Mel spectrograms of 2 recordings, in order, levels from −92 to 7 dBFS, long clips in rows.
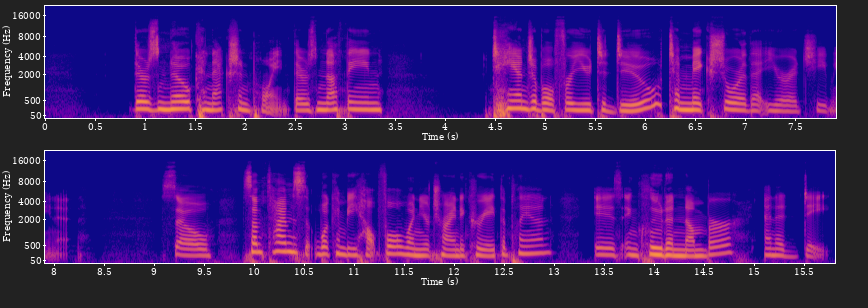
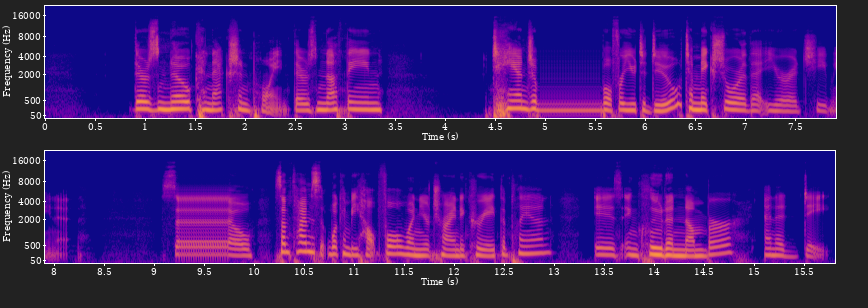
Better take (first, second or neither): first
